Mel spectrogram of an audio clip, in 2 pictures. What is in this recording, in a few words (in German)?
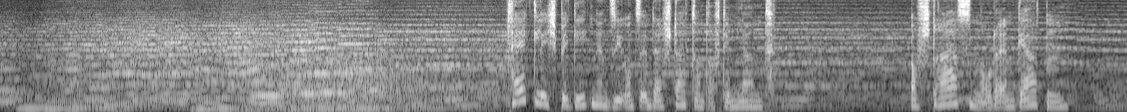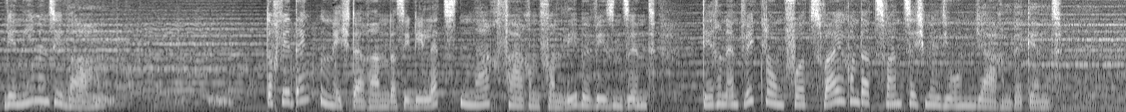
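Kommentar Vögel; ZDF Info; LOFT VOICES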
